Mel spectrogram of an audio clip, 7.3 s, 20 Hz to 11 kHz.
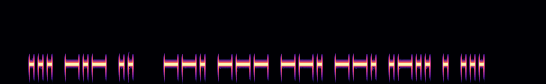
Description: Morse code, heard as a keyed tone, about 20 wpm, 690 Hz. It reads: SKI GOGGLES
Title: Difficult Words with Hints - 20wpm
